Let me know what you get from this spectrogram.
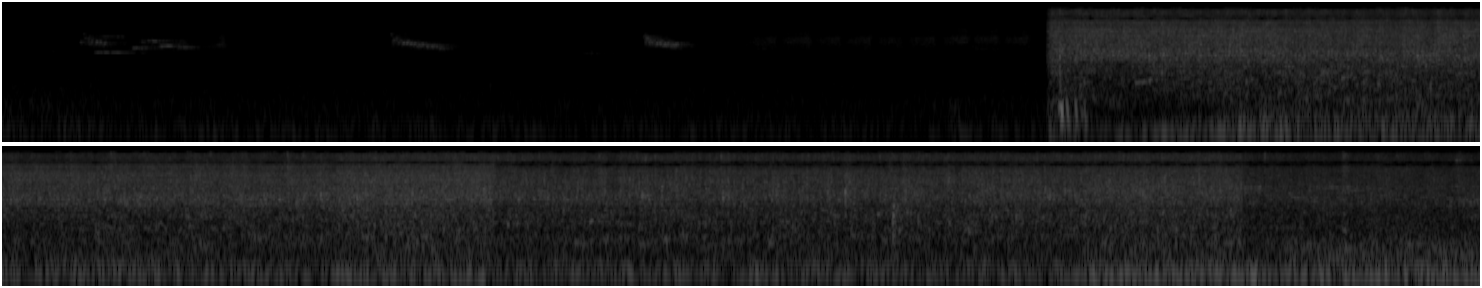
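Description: A few short, high bird chirps over near silence; about five seconds in, a sudden switch to a steady, much louder rushing hiss with no pattern to it.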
